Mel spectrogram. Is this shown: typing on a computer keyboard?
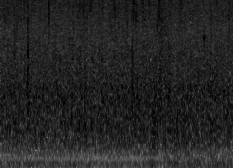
no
